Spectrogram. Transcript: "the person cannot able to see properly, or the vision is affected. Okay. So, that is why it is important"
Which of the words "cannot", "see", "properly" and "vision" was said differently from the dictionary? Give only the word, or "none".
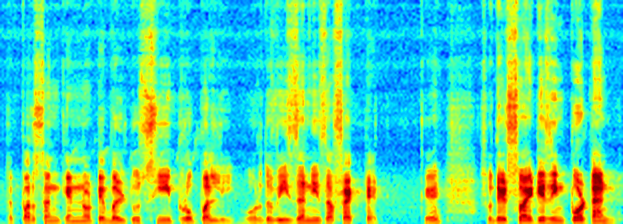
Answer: vision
